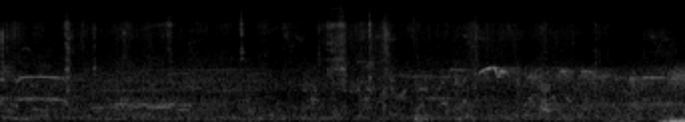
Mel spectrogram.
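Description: Faint bird calls: a few short held notes near the start and one brief rising-then-falling call about five seconds in, with scattered small clicks.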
